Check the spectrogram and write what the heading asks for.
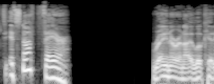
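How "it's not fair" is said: put-on small, much higher boy's voice, slow; a small boy voicing a grievance, high and slow. A narrator's reading. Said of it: "He says in his small voice".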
